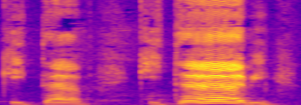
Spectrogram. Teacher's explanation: تا ہے اس کا یہ الف صغیرہ، تا کی آواز کو 2 کاؤنٹ کے لیے کھینچ رہا ہے. مد اصلی ہے، مد طبیعی بھی کہتے ہیں اسے، مد اصلی بھی کہتے ہیں.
